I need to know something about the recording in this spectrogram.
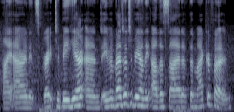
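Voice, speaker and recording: A young Australian woman answering interview questions as a guest, articulate and emphatic, with measured phrasing. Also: lowish voice, pushed and bright. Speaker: podcast guest, construction coach. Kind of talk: interview talk.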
